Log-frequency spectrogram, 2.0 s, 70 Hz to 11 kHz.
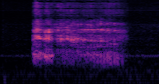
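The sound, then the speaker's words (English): A Sumatran tiger, from the island of Sumatra in Indonesia, lets out a single loud, rough roar lasting just over a second, standing alone against near silence. “Scientists believe that in 30 years, there might be no tigers left. Sumatran tigers.”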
